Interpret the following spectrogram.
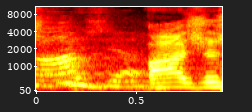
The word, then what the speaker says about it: Aja: This is Aja Smith? Aja Smith? Aja Smith. The J is silent.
